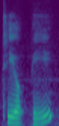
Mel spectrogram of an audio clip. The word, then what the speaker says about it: T.O.P: And I'm talking about Big Bang's T.O.P or Top, like I like to call him. I know a lot of people refer to him as T.O.P, and I think that that's the correct pronunciation of his stage name.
